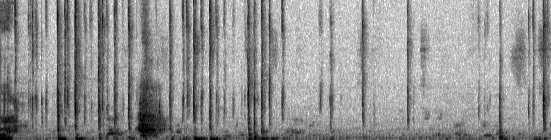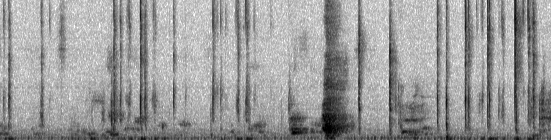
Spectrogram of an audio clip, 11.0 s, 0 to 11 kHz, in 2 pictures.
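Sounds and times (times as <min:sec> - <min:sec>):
computer keyboard typing: 0:00.0 - 0:04.2, 0:04.8 - 0:06.0, 0:06.6 - 0:08.1, 0:09.0 - 0:11.0.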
